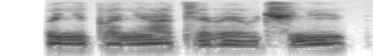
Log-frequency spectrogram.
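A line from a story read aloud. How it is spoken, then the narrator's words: Soft. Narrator (Russian): мягко сказал О'Брайен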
